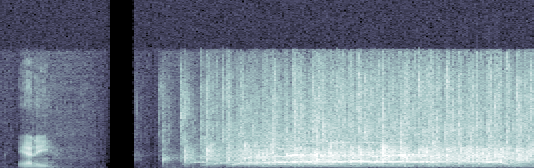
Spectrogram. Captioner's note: applause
